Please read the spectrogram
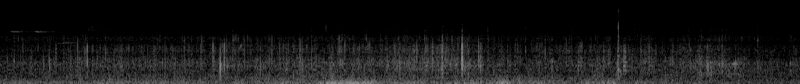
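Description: Bicycle tyres crunching over a packed-dirt trail, with scattered ticks and rattles and low wind rumble on the microphone.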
